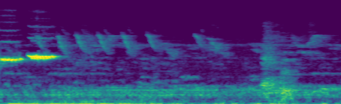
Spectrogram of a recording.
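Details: Brown-chested jungle flycatcher from Bali singing: a steady high whistle followed by a quick run of short, thin notes that slur downward. A low constant hum runs underneath.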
